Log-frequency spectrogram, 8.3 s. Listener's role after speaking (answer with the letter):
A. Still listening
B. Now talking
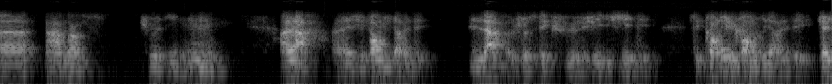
A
